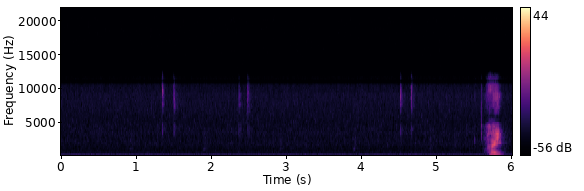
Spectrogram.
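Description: Low steady electrical hum from a home broadcast microphone setup, with a few faint, brief clicks. Near the end a man says "hai" into a headset microphone.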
